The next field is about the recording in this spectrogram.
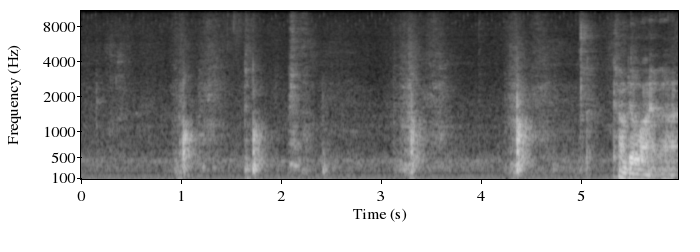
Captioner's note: slicing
